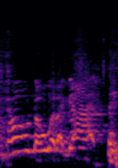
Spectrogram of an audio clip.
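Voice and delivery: laughing doubt. Retold or imitated. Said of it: "And I'm like".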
